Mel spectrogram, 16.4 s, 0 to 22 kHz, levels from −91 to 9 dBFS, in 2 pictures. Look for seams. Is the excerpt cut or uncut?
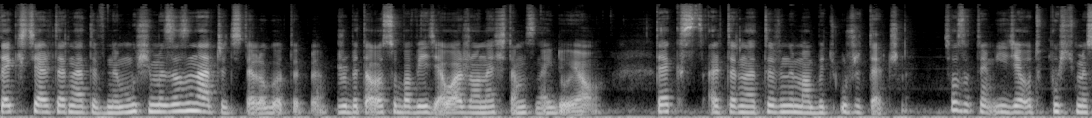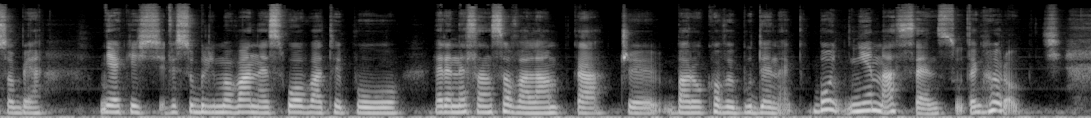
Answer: cut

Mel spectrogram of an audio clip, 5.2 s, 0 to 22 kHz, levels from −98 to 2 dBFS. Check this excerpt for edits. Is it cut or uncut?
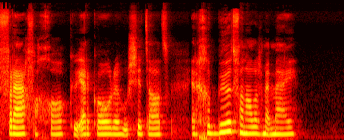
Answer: cut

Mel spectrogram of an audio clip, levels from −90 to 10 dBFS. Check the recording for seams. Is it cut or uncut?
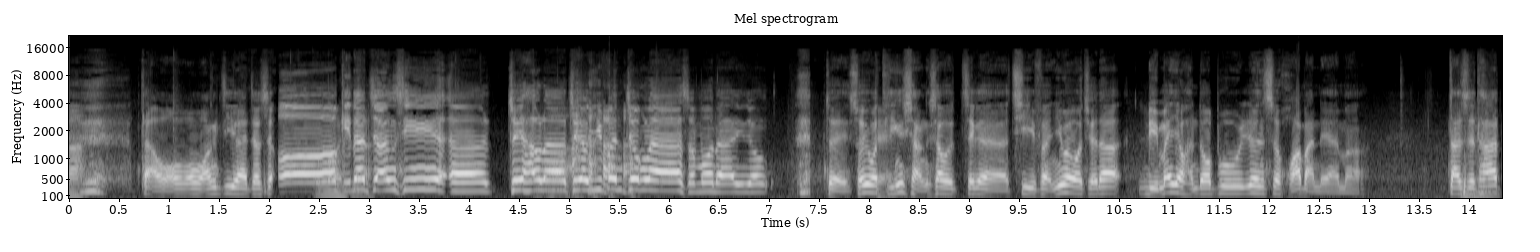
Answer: cut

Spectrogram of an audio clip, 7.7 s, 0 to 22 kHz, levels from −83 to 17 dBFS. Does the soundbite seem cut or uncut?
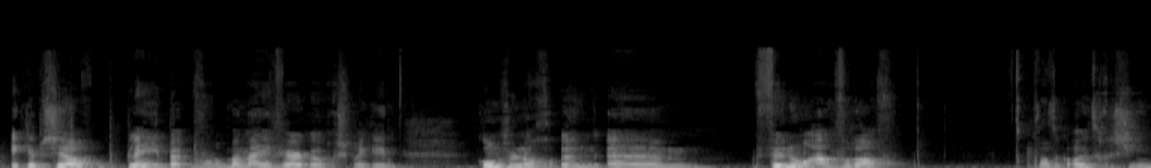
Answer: uncut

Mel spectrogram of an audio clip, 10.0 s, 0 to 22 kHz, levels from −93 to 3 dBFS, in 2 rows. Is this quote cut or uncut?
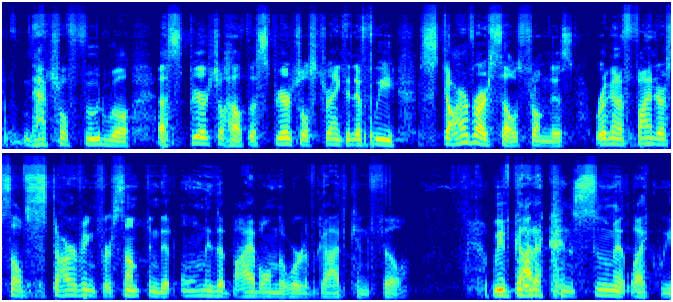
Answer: uncut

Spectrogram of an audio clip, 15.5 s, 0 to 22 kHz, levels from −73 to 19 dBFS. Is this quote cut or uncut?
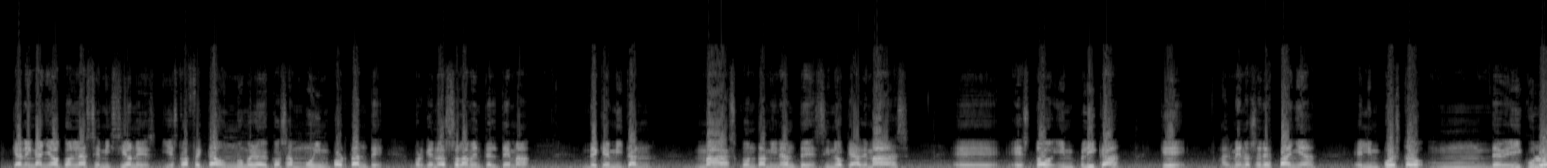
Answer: uncut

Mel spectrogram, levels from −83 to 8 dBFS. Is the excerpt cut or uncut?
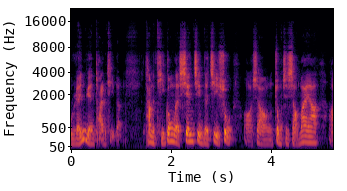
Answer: uncut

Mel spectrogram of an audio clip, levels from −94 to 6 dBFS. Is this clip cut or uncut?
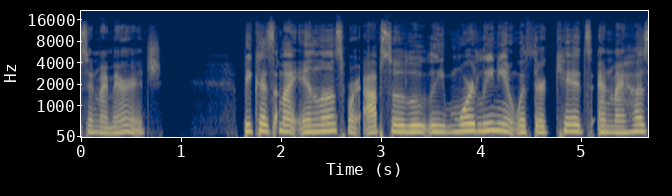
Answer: cut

